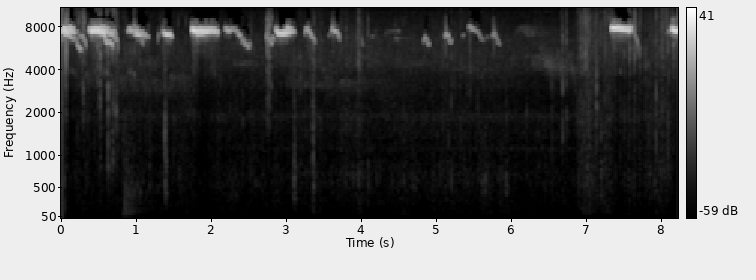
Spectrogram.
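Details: Short-toed treecreeper chicks in the nest at feeding time: a burst of high thin squeaks, sparser faint descending notes and quiet rustling, then a renewed squeal near the end.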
